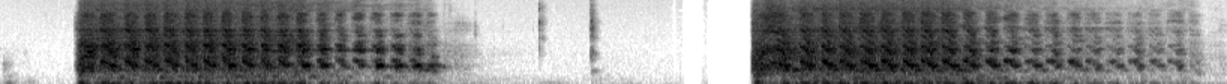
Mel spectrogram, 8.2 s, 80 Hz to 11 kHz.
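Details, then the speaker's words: BMW K100 after fitting a new in-tank fuel pump and reconnecting it: two bursts of even cranking about four turns per second, no catch, no fuel pump whine; pump likely not the cause, something else suspected. "turn the key still hear no fuel pump all right maybe it wasn't the fuel pump maybe it was something else"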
